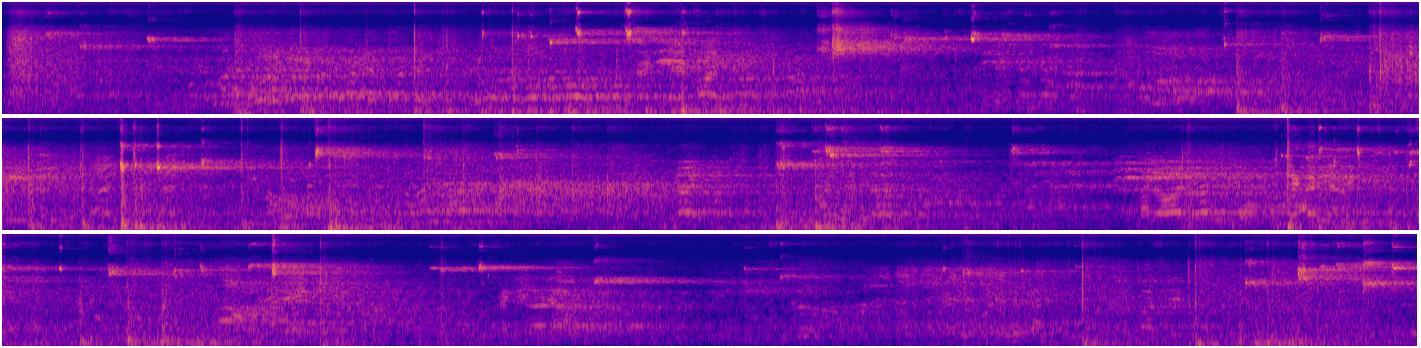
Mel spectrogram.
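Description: Basketball game sounds in a gym: a ball dribbled on the hardwood court, with players and spectators shouting and talking.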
